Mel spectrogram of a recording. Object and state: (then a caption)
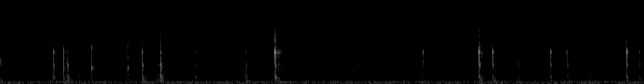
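Plastic toy barn roof. The metal-tipped point of a glitter tracing tool traces and scratches along the embossed logo on the red hollow plastic roof of a toy barn. About a dozen quiet, sharp ticks and clicks come at an irregular pace. Each is very short and bright, centred near 1.7 kHz, over a faint low hiss.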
